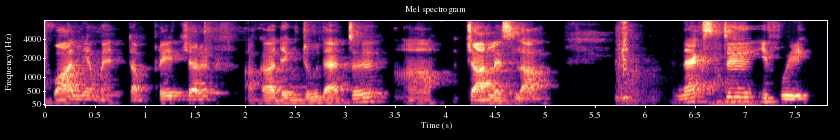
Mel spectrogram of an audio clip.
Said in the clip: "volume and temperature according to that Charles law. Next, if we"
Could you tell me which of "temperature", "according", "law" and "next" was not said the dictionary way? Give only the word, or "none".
temperature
